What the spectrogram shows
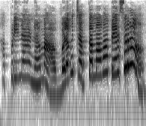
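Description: A woman voicing a loud, cheeky young wife in an animated cartoon, speaking with a Kanyakumari Tamil accent in a playful manner. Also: very high voice, normal speed, over loud music.

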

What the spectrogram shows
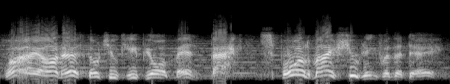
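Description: A man voicing a brusque aristocratic huntsman who speaks in loud, blustering exclamations. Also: a little high, normal speed, dull audio, soft background music. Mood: angry.

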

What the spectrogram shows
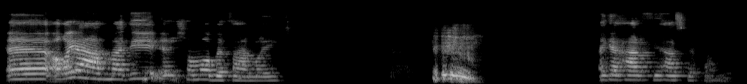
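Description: A woman hosts a poets' round table in a bright, clear voice, hesitating politely as she hands over to each guest. She sounds like she is in a roomy space. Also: fairly high pitch, expressive, long pauses. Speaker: host.

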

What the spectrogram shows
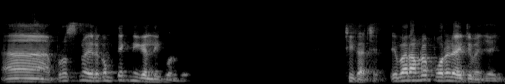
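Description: A man's voice: a little high, expressive, brisk, bright, forceful tone. A male teacher giving an online class lecture, explaining step by step, repeating terms and asking rhetorical questions.

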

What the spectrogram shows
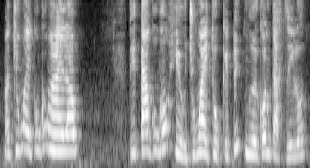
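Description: Rapid-fire and fairly bright, her high voice drives an angry livestream rant. She addresses viewers as sisters, cursing and scolding them in a crude, confrontational manner.

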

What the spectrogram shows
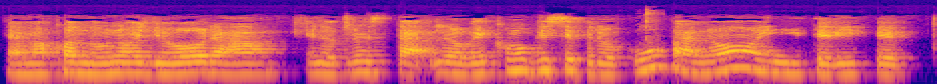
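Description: A woman's voice: medium pitch, fairly even intonation, fairly quick, reverberant, muffled recording. A woman, a family coach as a guest in a casual interview, talking reflectively and often asking "no?". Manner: agreeable, reflective, frequent tag questions. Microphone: video call.

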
